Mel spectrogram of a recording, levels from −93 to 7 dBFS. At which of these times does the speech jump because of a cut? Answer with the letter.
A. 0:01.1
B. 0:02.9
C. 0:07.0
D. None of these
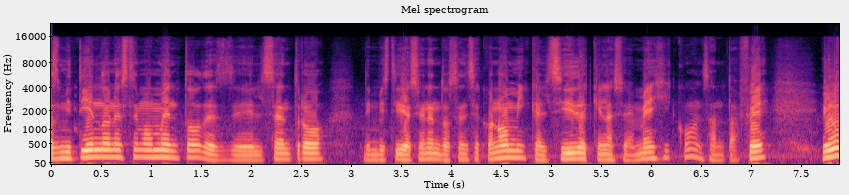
D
